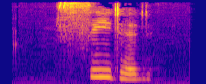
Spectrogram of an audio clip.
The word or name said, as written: seated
